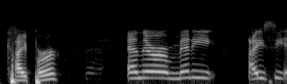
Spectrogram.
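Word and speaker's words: Kuiper: Pluto lies something called the Kyper Bel pronounced Kyper and there are many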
